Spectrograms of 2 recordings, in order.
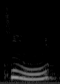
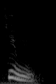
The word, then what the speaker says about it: кінь: So the word кінь, horse, we pronounce н on the end, and that's how м'який знак affects on the consonants. Without soft sign, it sounds like kin. We don't have this word at all, that's not correct pronunciation.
